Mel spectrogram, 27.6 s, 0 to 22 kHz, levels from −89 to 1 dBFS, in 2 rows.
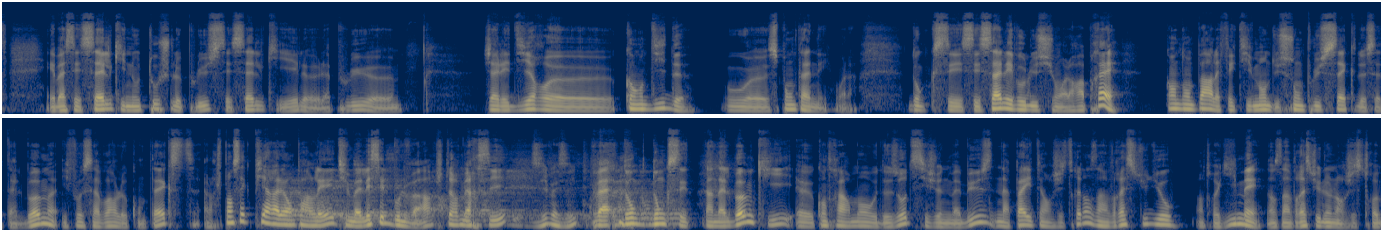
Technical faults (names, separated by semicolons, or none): feedback echo between two devices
